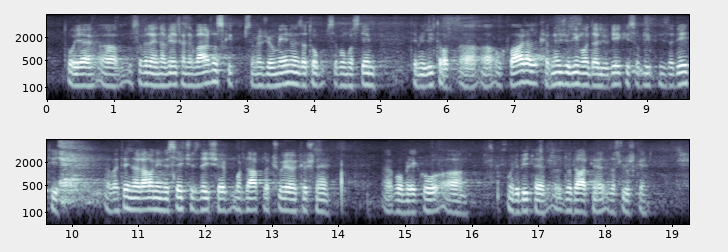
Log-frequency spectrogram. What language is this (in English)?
Slovenian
